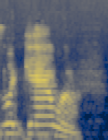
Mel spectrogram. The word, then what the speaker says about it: Lagoa: So, and then the two leading contenders appear to be Amy Coney Barrett, Circuit Court Judge, and Barbara Lagoa. How do you pronounce it? – It is Lagawa.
